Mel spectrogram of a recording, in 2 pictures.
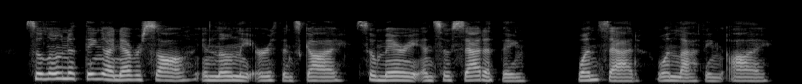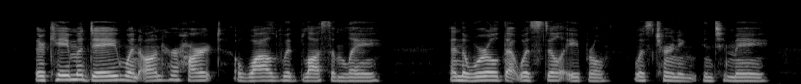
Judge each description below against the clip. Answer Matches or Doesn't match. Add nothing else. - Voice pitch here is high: Doesn't match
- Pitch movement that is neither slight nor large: Doesn't match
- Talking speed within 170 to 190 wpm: Matches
